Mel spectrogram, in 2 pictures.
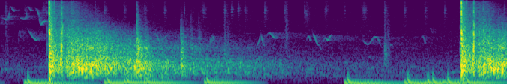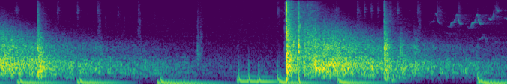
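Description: Three pistol shots, about three and a half seconds apart, from a semi-automatic handgun fired slowly for an aimed group. Each is a sharp crack followed by a long echo that fades over a couple of seconds.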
